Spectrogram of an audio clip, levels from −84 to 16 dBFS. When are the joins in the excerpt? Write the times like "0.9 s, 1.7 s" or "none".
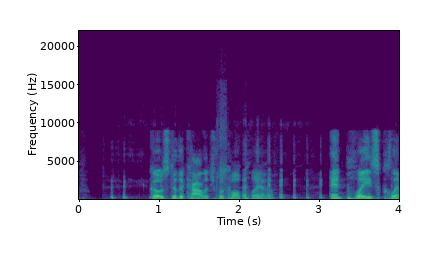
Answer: none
